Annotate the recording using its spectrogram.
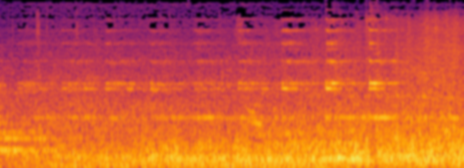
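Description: A diesel locomotive sounds its horn in repeated blasts as it approaches.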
